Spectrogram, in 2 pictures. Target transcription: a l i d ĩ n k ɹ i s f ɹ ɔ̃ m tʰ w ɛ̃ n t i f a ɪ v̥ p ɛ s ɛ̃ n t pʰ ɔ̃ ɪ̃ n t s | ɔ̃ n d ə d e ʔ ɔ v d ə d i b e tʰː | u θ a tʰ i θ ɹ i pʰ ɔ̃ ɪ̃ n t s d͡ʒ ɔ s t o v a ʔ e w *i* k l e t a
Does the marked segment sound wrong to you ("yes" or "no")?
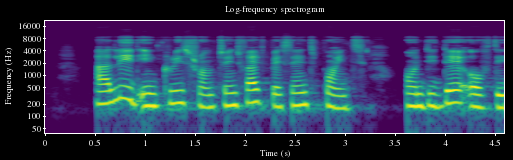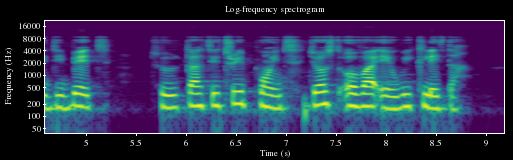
no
